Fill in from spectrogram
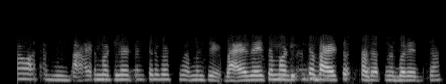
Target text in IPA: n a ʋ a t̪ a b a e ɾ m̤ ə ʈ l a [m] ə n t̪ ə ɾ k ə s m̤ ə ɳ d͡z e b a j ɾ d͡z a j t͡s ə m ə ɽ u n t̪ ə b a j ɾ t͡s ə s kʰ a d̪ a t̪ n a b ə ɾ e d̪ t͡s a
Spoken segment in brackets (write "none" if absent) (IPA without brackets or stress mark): n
